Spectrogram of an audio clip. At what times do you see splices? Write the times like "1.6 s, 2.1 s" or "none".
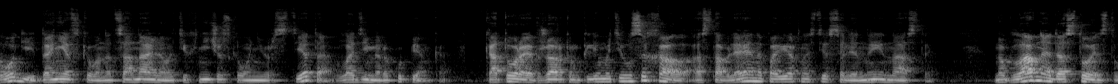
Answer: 4.6 s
